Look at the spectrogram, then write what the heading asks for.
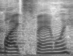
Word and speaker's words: Spy x Family: It's pronounced Spike's Family.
